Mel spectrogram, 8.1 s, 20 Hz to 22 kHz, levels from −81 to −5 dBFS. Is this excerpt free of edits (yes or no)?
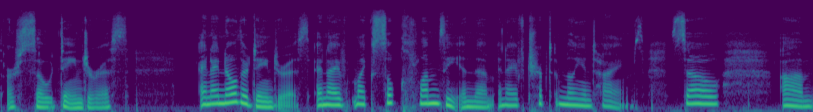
yes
